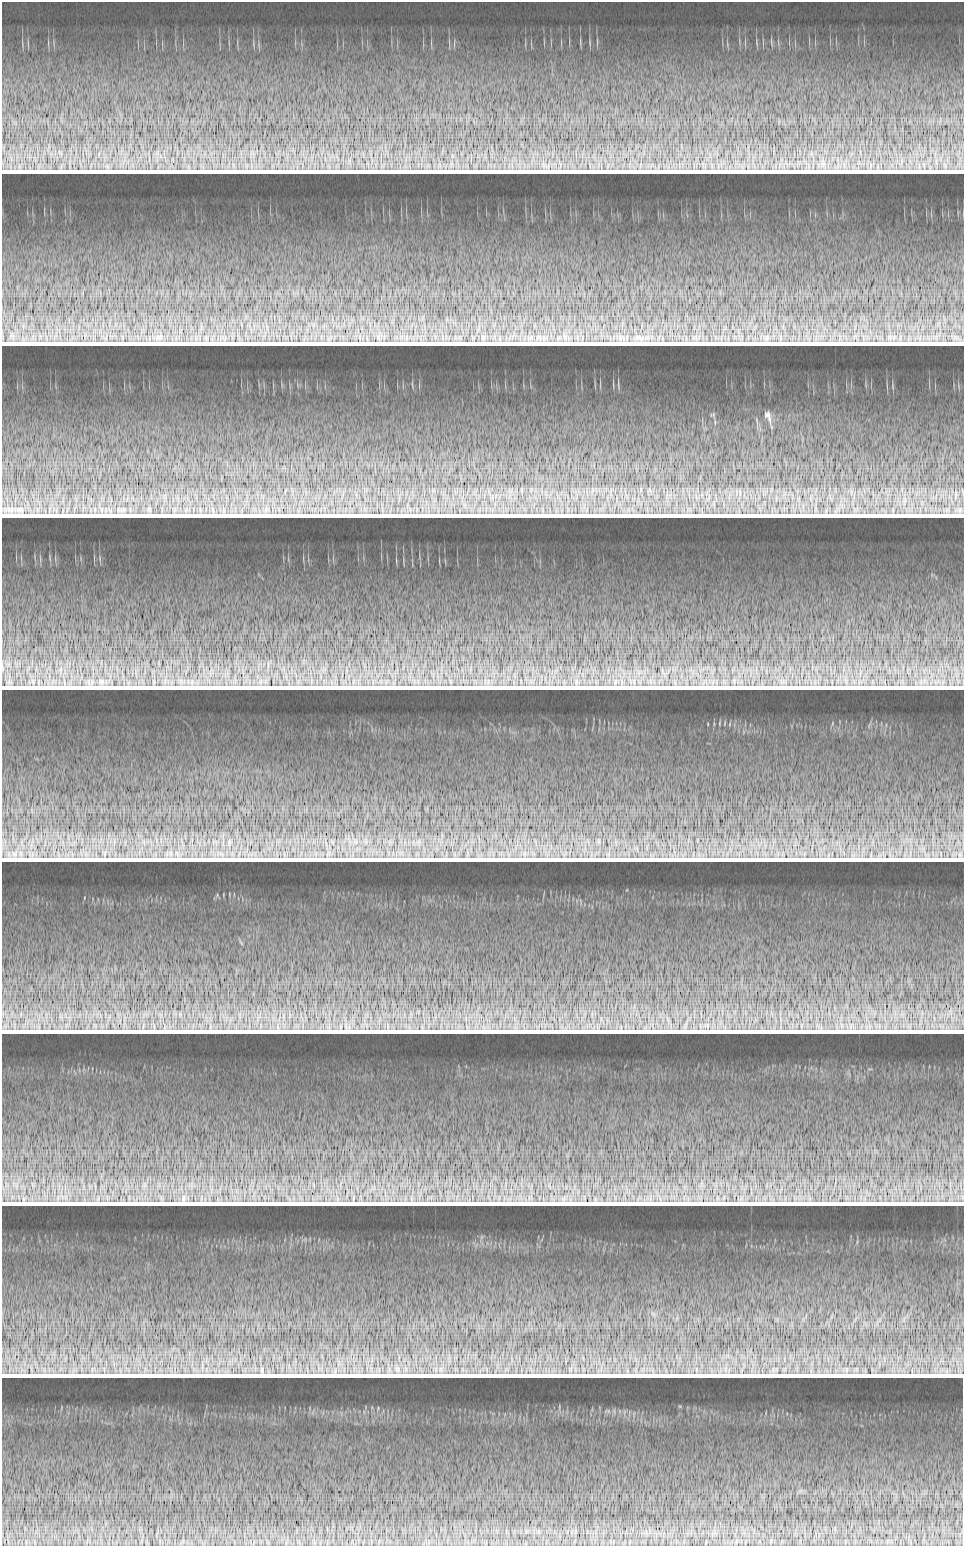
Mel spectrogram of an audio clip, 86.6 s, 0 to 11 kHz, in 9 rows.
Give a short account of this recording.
stream sound, On the river bank, The distant train travels through, Dog barking, Bird call, Zoom H2n MS+XY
